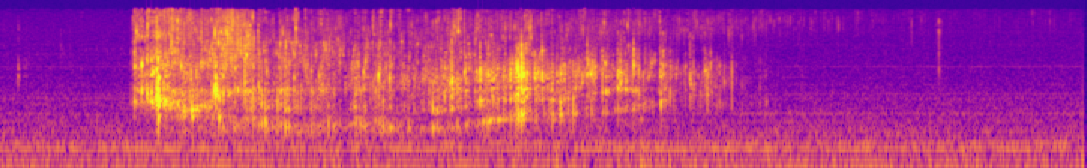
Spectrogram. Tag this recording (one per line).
cubes
fill
filling
glass
ice
over
pouring
water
